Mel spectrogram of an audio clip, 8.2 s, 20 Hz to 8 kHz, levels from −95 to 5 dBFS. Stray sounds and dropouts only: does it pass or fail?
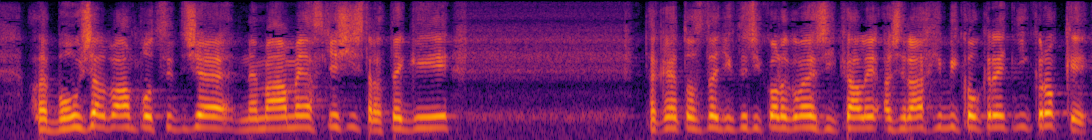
pass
